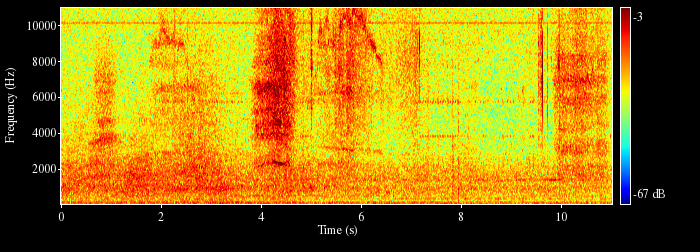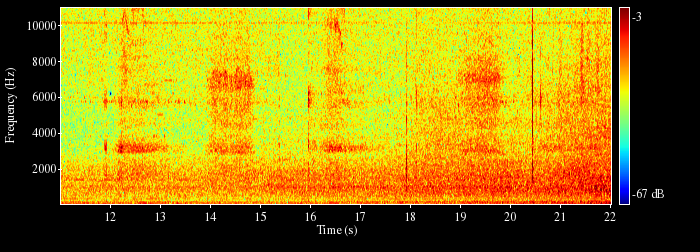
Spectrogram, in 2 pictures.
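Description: Outdoor evening ambience: a steady low rumble, with short high-pitched calls or chirps every couple of seconds and a few faint clicks.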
